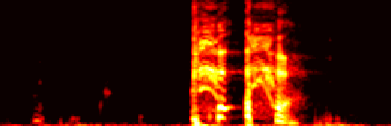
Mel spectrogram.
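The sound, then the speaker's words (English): Coughing after a bout of choking: two harsh, rasping coughs in quick succession, loud against a quiet background with a few faint small sounds before them. “Excuse me. I just about choked and died.”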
